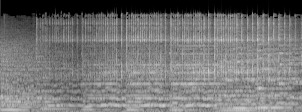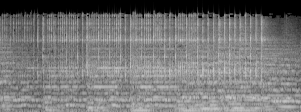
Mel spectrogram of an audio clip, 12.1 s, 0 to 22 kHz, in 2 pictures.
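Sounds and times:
baroque instrumental accompaniment: 0.0 - 12.0
castanets clicking in rolls: 0.7 - 11.5.

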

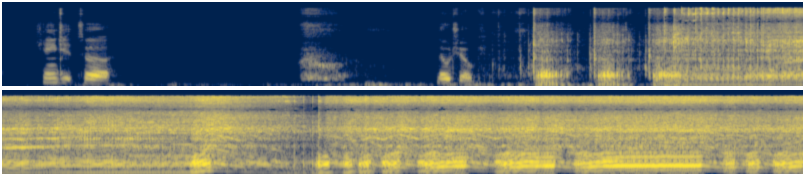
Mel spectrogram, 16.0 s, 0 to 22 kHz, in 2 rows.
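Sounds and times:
chainsaw pull-started: 4.9 - 16.0
chainsaw engine revving: 5.0 - 16.0.

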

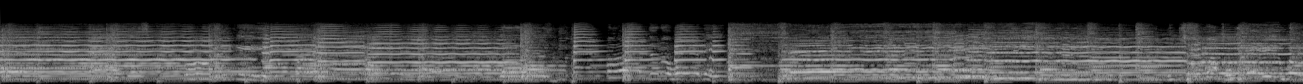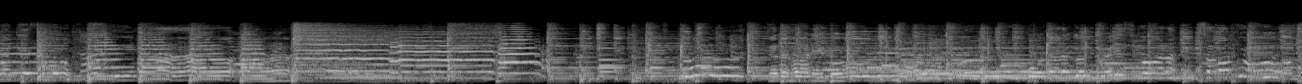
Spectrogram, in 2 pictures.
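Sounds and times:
electric guitar: 0.0 - 26.0
horns: 0.0 - 26.0
live band playing: 0.0 - 26.0.

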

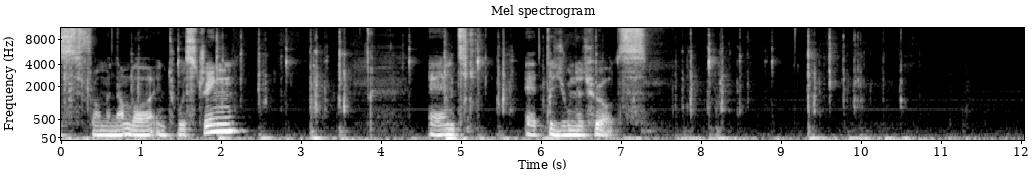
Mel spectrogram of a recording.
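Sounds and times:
computer keyboard typing: 0.6 - 6.4, 7.6 - 10.6.

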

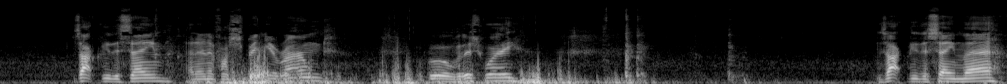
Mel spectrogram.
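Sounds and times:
wind buffeting microphone: 1.8 - 8.5
microphone handling knocks: 6.0 - 7.6.

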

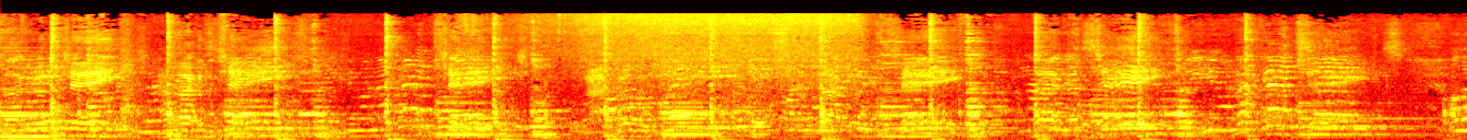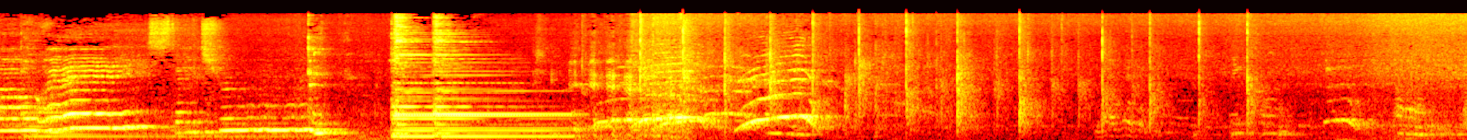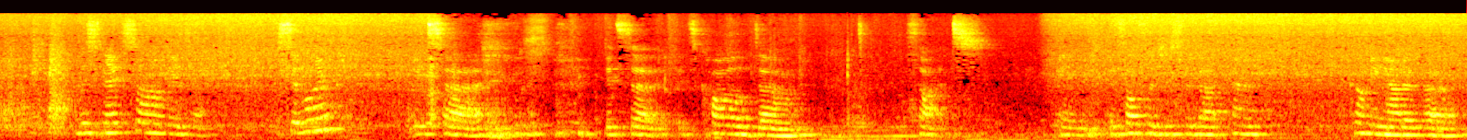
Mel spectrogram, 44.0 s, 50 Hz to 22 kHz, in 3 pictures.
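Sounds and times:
strummed acoustic guitar: 0.0 - 15.4, 17.2 - 20.4, 36.8 - 39.8
voices: 0.0 - 17.5, 25.6 - 44.0
person singing: 0.0 - 18.2
hand claps: 20.4 - 27.4.

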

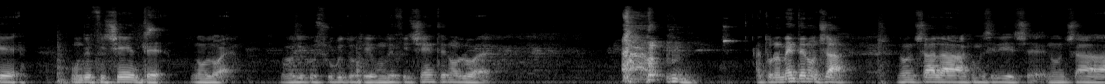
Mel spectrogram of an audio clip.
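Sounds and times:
man coughing: 6.2 - 7.0.

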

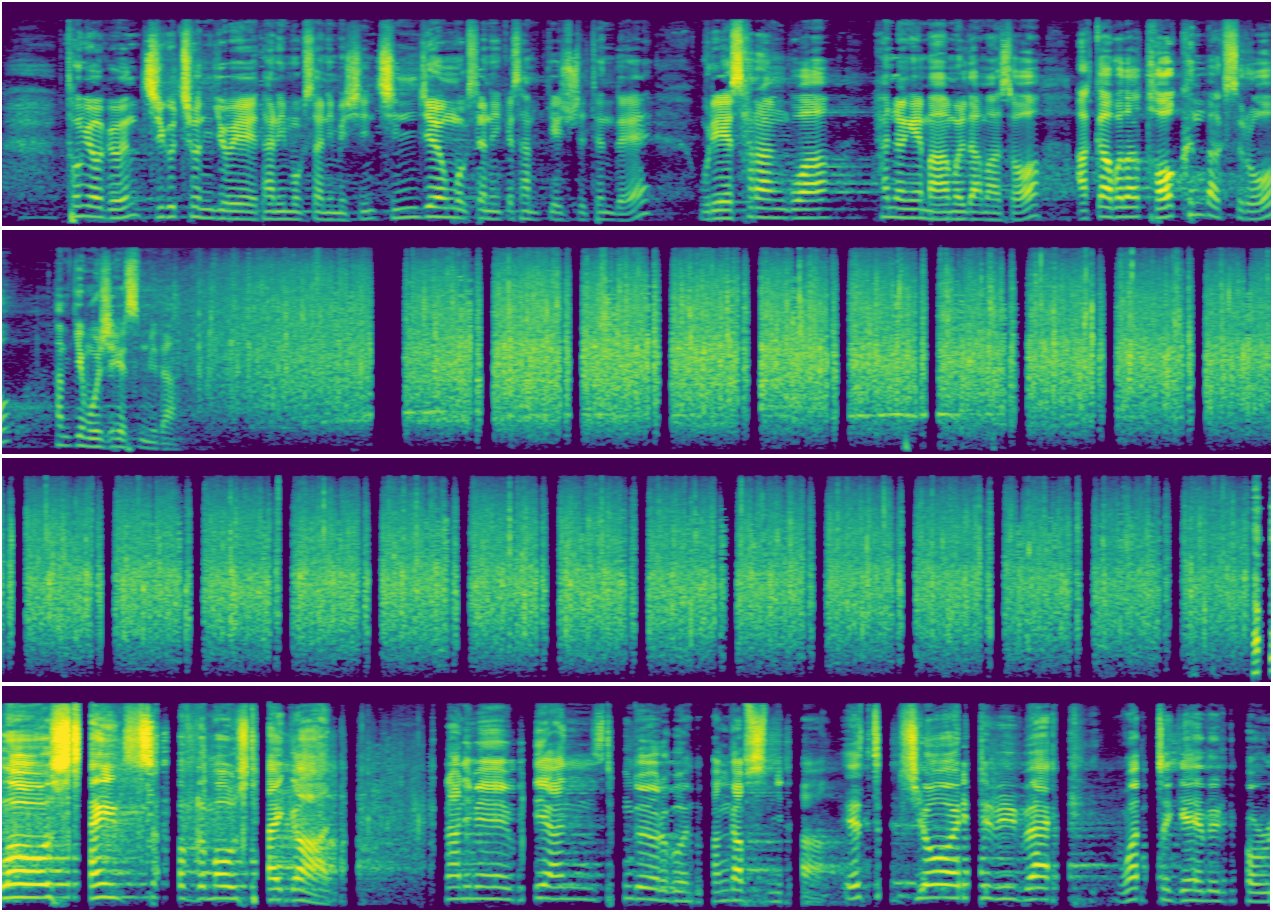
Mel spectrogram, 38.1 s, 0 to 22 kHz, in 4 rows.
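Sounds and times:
man's amplified voice: 0.5 - 10.9, 28.4 - 31.2, 31.9 - 38.0
audience applauding: 10.9 - 29.2, 30.4 - 31.9.

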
